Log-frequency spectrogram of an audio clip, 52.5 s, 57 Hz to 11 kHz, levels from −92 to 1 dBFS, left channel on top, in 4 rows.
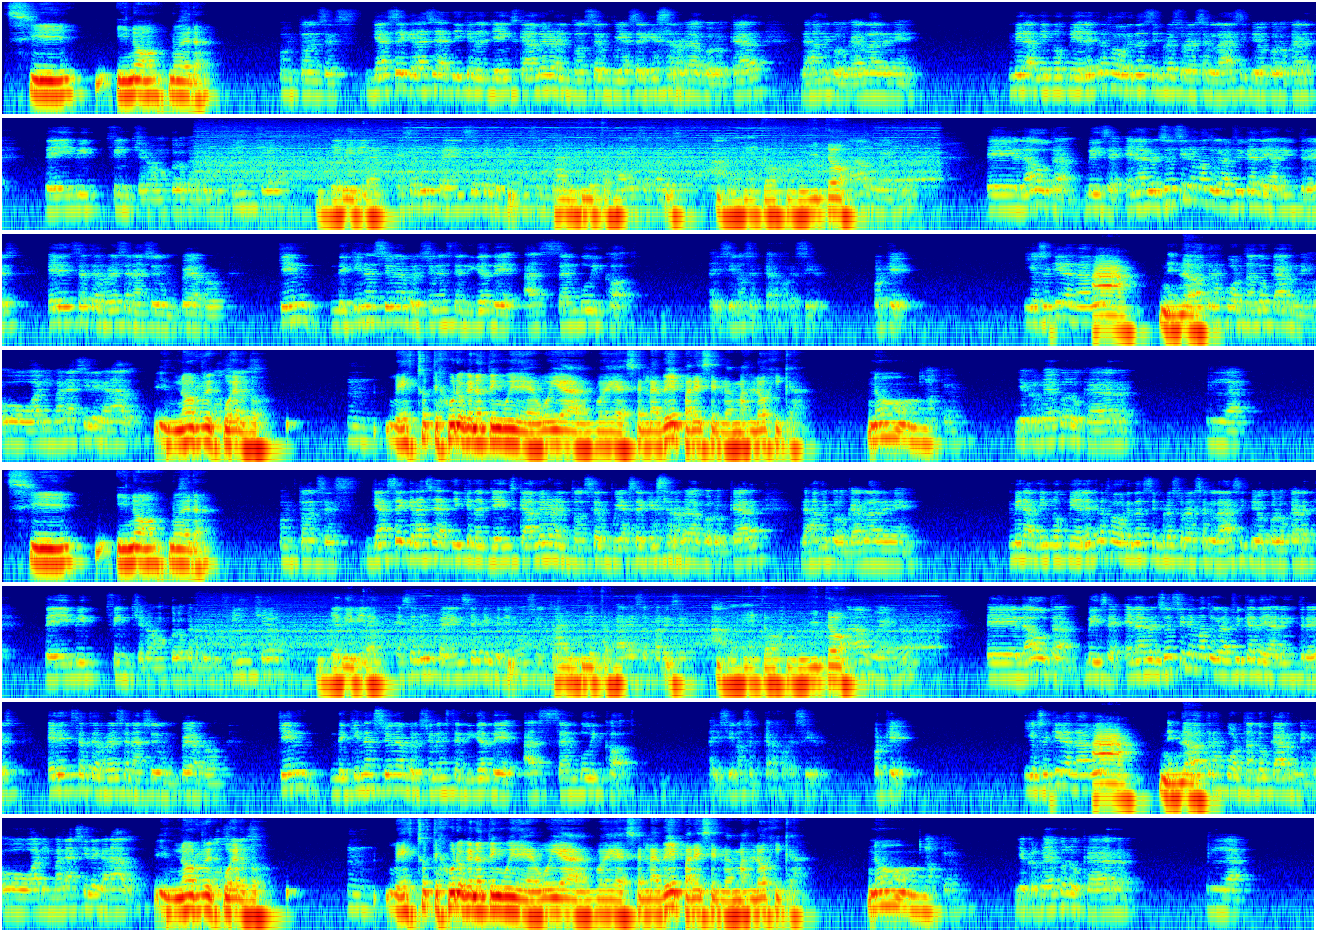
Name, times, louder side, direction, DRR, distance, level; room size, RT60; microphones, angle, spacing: voice 1, 0.1-2.1 16.3-16.9 18.2-18.3 18.7-19.3 19.8-19.9 20.3-21.7 37.2-37.6 37.8-38.3 40.9-42.1 43.3-47.4 48.1-48.8, equal, 5° right, 0.4 m, -17 dB
voice 2, 2.8-9.1 10.1-13.2 13.6-16.0 16.4-20.7 21.6-22.7 23.0-26.4 26.7-28.5 29.0-32.5 33.3-34.5 35.0-35.3 36.5-37.3 37.9-40.8 41.5-42.0 42.9-43.2 48.6-49.1 49.5-50.7 51.5-51.8, right 1 dB, 40° right, 6.0 m, -34 dB
sound 1, 15.0-22.5, left 3 dB, 60° left, 1.9 m, -42 dB
16.5 x 6.3 x 3.2 m
head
